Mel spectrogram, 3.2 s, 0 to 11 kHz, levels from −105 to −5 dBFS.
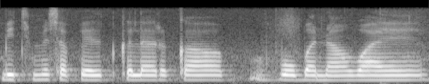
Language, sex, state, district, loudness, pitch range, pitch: Hindi, female, Jharkhand, Jamtara, -15 LUFS, 180-190 Hz, 185 Hz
